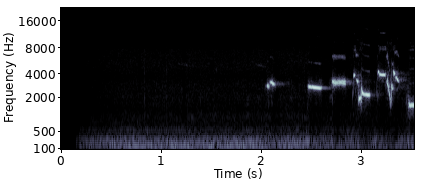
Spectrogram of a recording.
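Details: Western Meadowlark song in the breeding season: a short burst of flute-like, hollow whistles, like a big wooden flute, tumbling into gurgling notes after a low background hum.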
